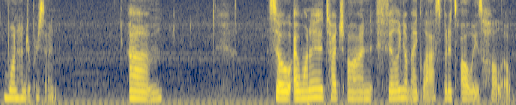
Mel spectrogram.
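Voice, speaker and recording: Woman streamer, average pitch, sincere heart-to-heart with her chat, filler-heavy. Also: flat delivery, slow pace, long pauses. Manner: earnest and open, with many ums. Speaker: livestreamer. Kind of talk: candid advice talk to live chat.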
